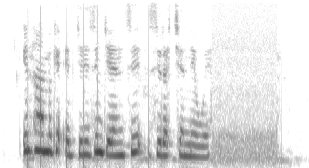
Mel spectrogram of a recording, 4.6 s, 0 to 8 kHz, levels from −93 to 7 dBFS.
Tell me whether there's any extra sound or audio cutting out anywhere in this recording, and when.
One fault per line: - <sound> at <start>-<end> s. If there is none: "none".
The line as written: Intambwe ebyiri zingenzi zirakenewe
none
